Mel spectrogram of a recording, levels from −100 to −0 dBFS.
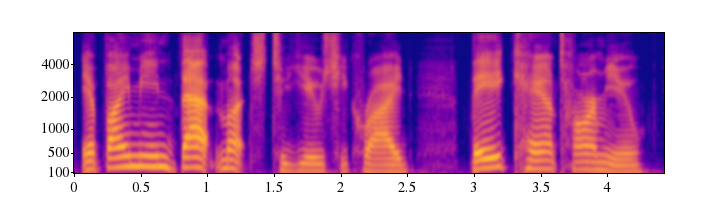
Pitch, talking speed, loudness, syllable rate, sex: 165 Hz, 175 wpm, -20 LUFS, 3.5 syllables/s, female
